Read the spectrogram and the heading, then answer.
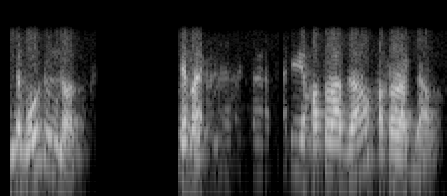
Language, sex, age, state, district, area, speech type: Assamese, male, 60+, Assam, Darrang, rural, conversation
